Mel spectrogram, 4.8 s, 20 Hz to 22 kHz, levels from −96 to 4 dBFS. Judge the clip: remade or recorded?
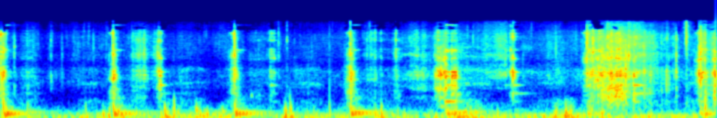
recorded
